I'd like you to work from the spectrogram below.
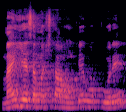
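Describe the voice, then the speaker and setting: A man's voice: high-pitched, flat delivery, moderate pace, a bit bright. A man teaching an online class, going over each point again and again, mixing English with Hindi. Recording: echoey, roomy with long reverb.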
